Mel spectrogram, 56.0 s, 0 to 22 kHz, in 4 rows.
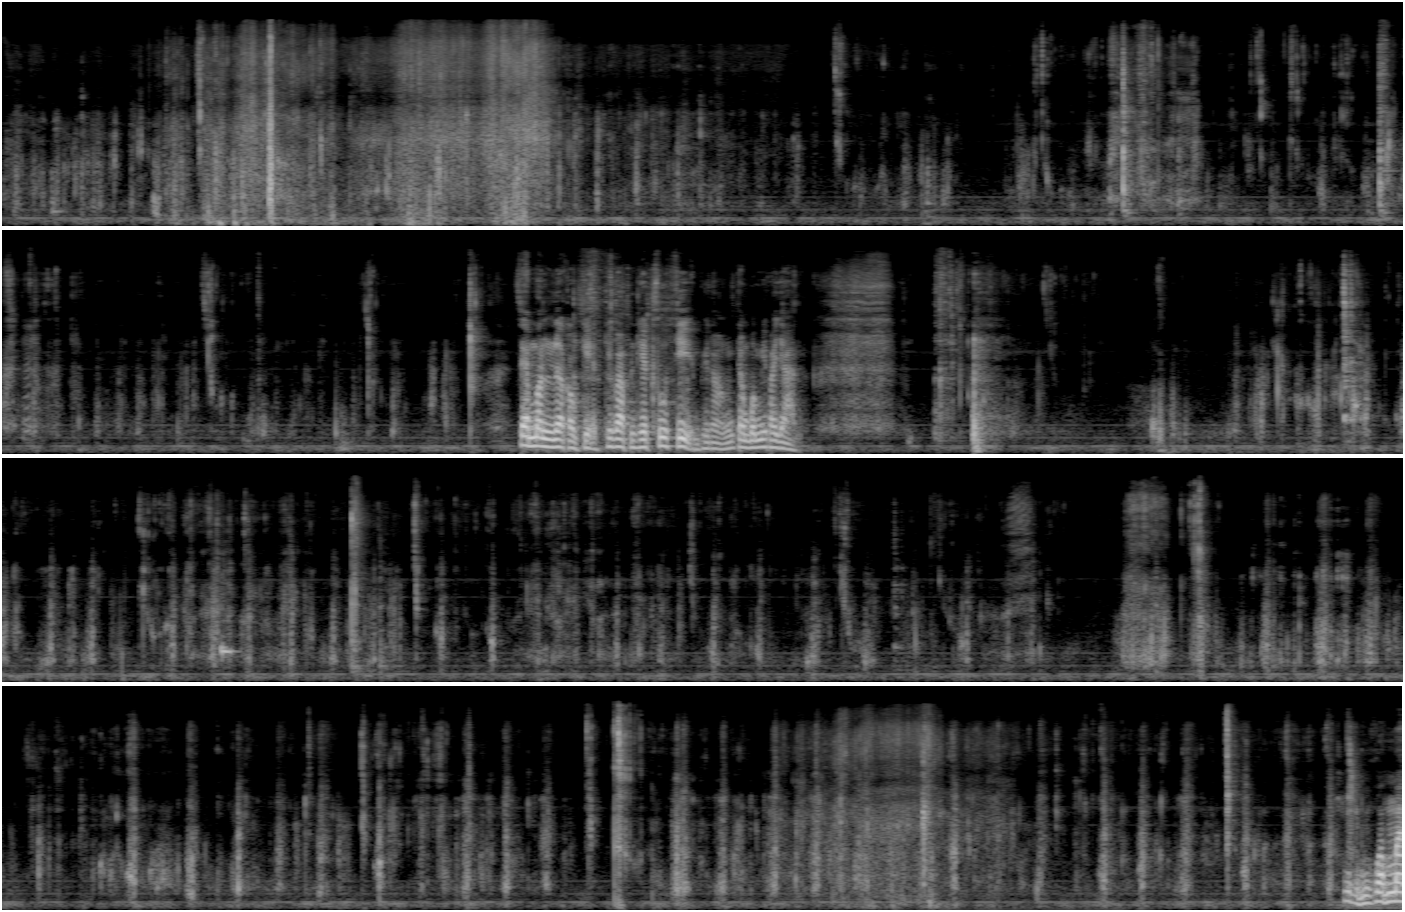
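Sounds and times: chewing and crunching: 0:00.0 - 0:18.9, 0:23.4 - 0:38.7, 0:39.4 - 0:55.8.

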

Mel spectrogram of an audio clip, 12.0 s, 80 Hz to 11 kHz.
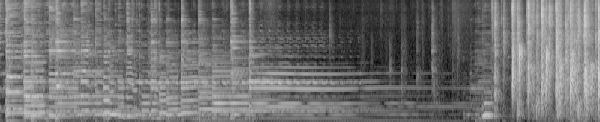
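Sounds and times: resonator guitar and harmonica blues: 0:00.0 - 0:09.8
audience applause: 0:09.8 - 0:12.0.

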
